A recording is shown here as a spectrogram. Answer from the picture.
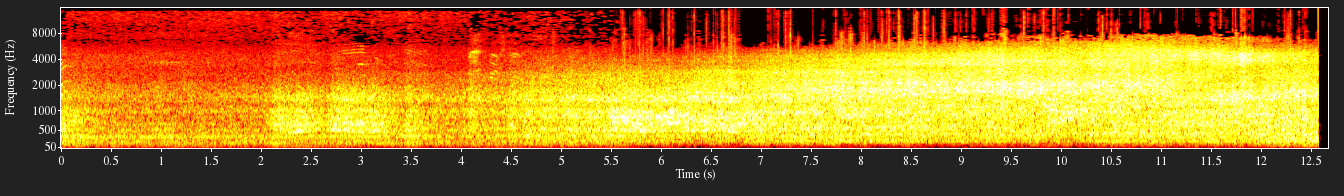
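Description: Jet noise from a formation of four military jets flying overhead. It builds to a loud, steady roar from about halfway through and holds to the end.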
